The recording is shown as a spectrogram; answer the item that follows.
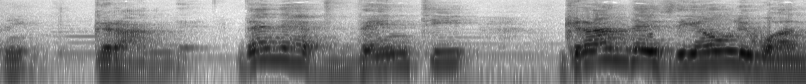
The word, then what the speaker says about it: venti: Winds of coffee maybe does mean wins anyways pronunciation it's not venti it's venti Venti venti and this connects to our last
